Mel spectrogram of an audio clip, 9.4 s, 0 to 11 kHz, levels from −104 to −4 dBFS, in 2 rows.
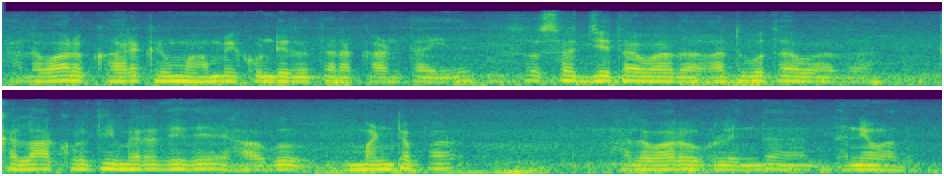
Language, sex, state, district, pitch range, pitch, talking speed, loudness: Kannada, male, Karnataka, Mysore, 125-140 Hz, 135 Hz, 110 wpm, -16 LUFS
